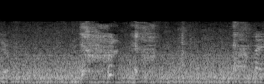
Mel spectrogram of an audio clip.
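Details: About four short, dry coughs in a row from a woman at a press conference aboard her campaign plane, partly masked by steady engine drone.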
